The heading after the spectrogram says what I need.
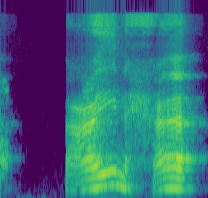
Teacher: हा जो थोड़ा सा मिड से निकलता है, मोटा। दरमियाने हलक से।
